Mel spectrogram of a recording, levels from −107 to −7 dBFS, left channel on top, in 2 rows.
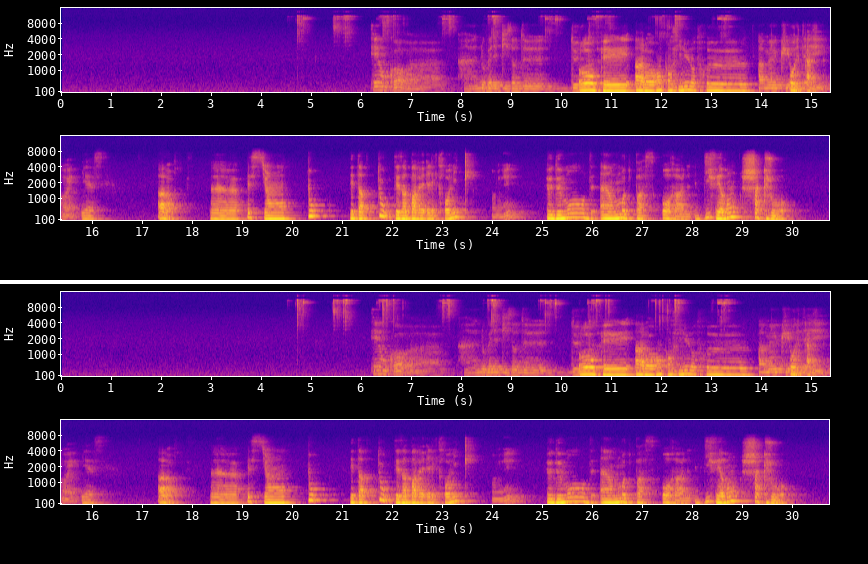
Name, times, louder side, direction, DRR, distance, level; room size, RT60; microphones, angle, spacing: sound 1, 4.5-4.9 5.4-5.8 6.3-6.8 7.6-7.8 8.5-8.8 9.5-9.9 10.5-11.0 11.7-12.4 13.0-13.5, right 7 dB, 55° right, 2.8 m, -42 dB
voice 1, 6.2-7.7 7.9-10.8 12.1-12.3 13.9-15.6 24.0-24.4, left 1 dB, 90° left, 2 dB, 2.0 m, -37 dB
voice 2, 10.3-13.8 14.6-15.0 15.8-16.1 17.3-17.7 18.4-19.9 20.3-20.5 21.2-23.6 25.1-29.9, left 2 dB, 25° left, 9 dB, 0.3 m, -21 dB
15.5 x 9.1 x 3.3 m, 0.87 s
head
